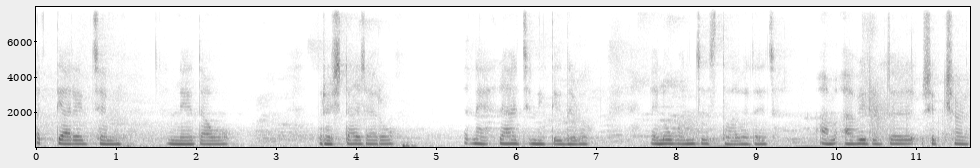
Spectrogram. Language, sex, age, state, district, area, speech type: Gujarati, female, 18-30, Gujarat, Rajkot, urban, spontaneous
